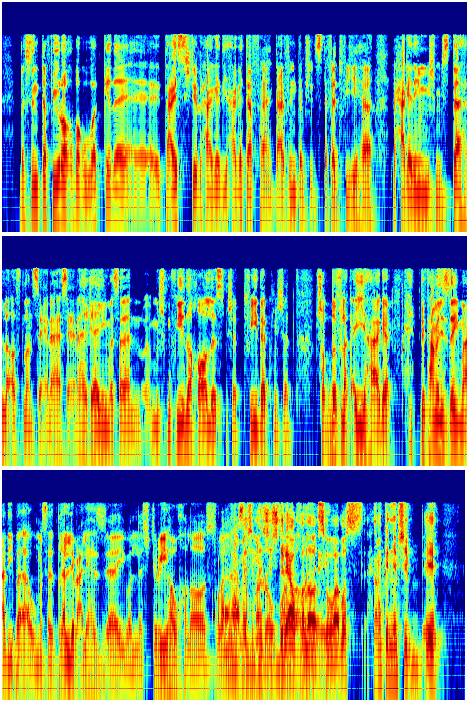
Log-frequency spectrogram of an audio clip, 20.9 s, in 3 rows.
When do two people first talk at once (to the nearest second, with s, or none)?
17 s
